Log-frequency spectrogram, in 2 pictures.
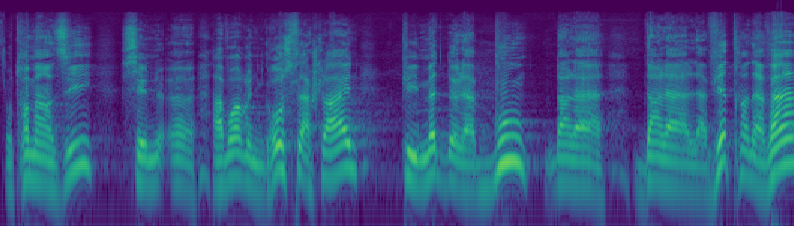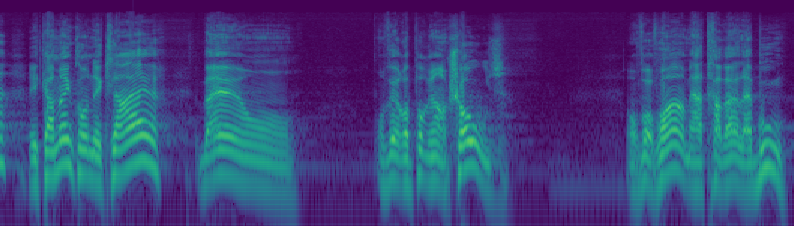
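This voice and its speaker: A male pastor with a Quebec French accent delivers a sermon in an earnest, mid-pitched voice. He leans on repetition, circles back on his own phrases and restarts sentences as he builds his point. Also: big pitch swings, a little slow.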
